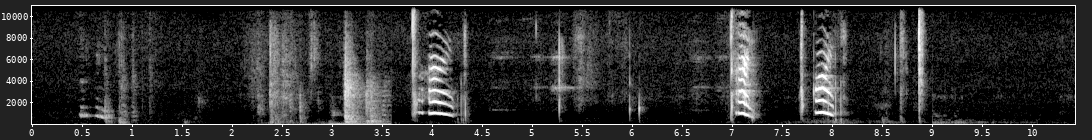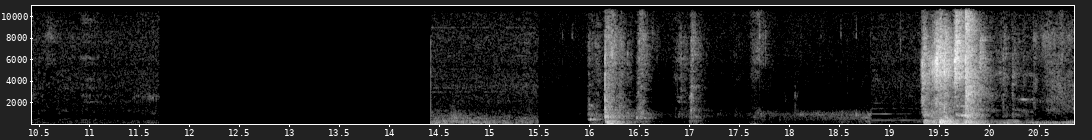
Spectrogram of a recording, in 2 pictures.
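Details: Cat meows indoors: several short rising-falling meows with bright harmonics in the first nine seconds, then a quiet gap, followed by scuffling, knocks and a louder burst near the end.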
